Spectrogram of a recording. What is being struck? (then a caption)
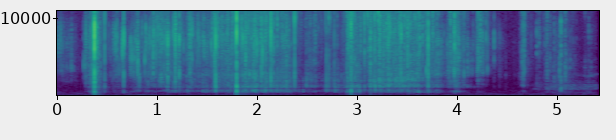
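Plastic flip-sequin notebook cover. Fingertips and nails scratch and flip the plastic sequins on a blue and silver flip-sequin notebook held close to the mic. A bright, dry crinkling rasp runs throughout, broken by sharp clicking snaps as sequins flip over, then thins out toward the end.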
